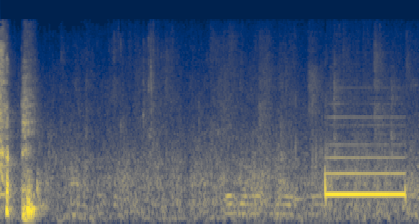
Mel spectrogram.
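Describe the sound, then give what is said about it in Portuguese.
Ringback tone of an outgoing video call on a phone: a single steady, sustained tone about a second long near the end, heard over low, murky background noise. “Ele falou pra ligar de vídeo, ó.”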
